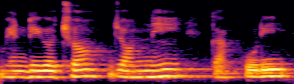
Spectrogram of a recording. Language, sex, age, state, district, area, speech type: Odia, female, 18-30, Odisha, Khordha, rural, spontaneous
